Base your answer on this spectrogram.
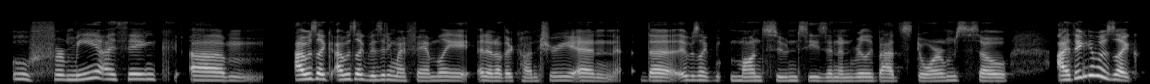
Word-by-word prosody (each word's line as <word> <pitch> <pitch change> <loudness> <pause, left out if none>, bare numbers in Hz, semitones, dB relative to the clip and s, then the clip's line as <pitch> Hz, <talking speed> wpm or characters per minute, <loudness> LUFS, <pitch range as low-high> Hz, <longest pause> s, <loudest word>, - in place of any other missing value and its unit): Oof. 245 -3 -3
For 225 -1 -3
me, 235 +8 0
I 240 -3 0
think, 245 -1 -1
um, 190 - +1 0.3
I 225 - +9
was 255 +2 +4
like 240 -1 +5
I 215 - +4
was 240 +2 +1
like 235 -2 +4
visiting 205 +1 -2
my 180 -1 -2
family 180 0 -3
in 185 - 0
another 170 -1 0
country 175 +2 -5
and 170 -3 -1 0.2
the 180 -3 +2
it - - +1
was 195 - -5
like 195 -2 -3
m 175 - -13 0.2
monsoon 175 0 -3
season 165 -1 -5
and 160 +1 -5
really 170 0 -1
bad 160 -1 -3
storms. 165 +4 -4
So, 165 -3 -1 0.5
I 210 +1 +8
think 330 +7 +4
it 425 - +7
was 335 -10 +4
like 200 -6 +3
185 Hz, 190 wpm, -23 LUFS, 170-225 Hz, 0.5 s, I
